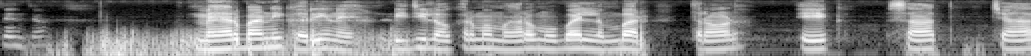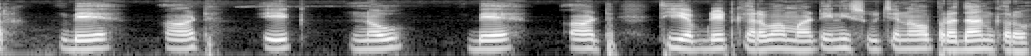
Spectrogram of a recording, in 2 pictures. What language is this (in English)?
Gujarati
